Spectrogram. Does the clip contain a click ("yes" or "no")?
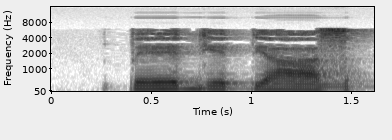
no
